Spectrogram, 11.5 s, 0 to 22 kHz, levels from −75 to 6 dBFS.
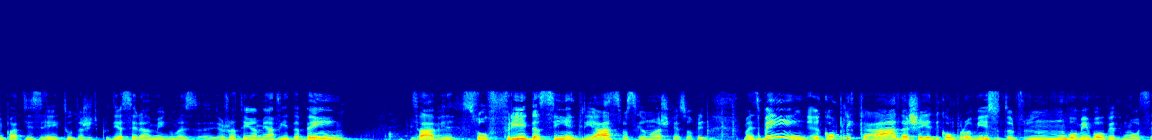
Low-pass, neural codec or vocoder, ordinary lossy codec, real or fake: none; none; none; real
